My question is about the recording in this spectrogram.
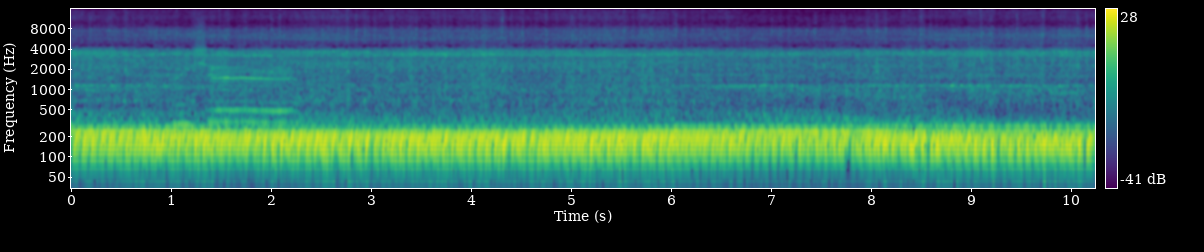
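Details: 1949 Chevrolet Deluxe 4-door, replacement engine just after its first start, no exhaust fitted: loud, raw open-pipe idle with an even, steady beat and no knocks or stumbles; generator working, throwout bearing audible, normal idle.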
